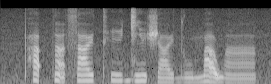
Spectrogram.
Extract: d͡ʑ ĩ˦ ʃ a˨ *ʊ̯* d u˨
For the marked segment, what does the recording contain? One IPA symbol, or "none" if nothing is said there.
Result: ɪ̯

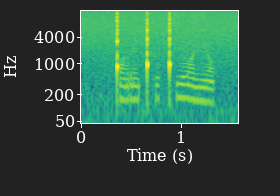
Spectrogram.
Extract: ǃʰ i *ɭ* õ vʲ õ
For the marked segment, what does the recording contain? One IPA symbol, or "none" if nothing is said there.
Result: l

